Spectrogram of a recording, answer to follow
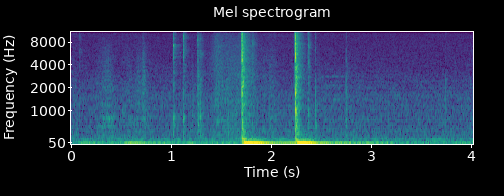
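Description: Computer keyboard keystrokes: a few light key clicks about a second in, then two louder keystrokes about half a second apart near the middle.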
